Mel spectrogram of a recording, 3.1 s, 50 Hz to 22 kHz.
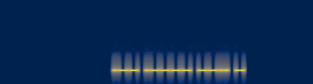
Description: Morse code, heard as a keyed tone, about 44 wpm, 700 Hz. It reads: W1ZT
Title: Easy Call Signs Repeated 2x - 45wpm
